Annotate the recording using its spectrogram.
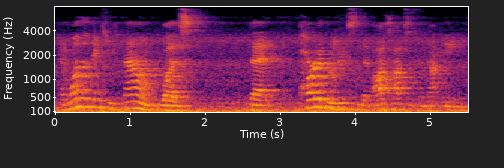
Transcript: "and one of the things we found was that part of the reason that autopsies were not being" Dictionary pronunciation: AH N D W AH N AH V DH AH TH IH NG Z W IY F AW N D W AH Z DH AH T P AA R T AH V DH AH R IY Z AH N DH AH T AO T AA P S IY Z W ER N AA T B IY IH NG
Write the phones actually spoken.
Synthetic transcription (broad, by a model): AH N W AH N AH V DH AH TH IH NG Z W IY F AW N D W AH Z DH AH T P AA R T AH V DH AH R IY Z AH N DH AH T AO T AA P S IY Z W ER N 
